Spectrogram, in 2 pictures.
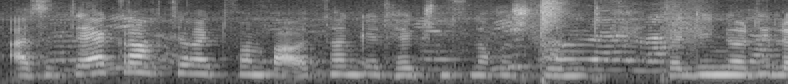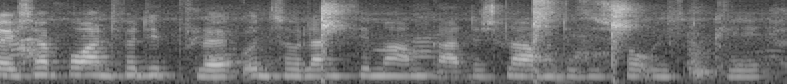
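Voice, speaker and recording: A woman's voice: medium pitch, fairly even intonation, a little fast, hardly any pauses. A woman answering questions casually in an on-site interview. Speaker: interviewee, protesting childcare worker. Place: on site beside a building site. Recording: noisy on-site field interview.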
